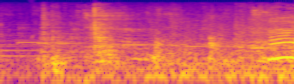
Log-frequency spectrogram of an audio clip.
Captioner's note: door opens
